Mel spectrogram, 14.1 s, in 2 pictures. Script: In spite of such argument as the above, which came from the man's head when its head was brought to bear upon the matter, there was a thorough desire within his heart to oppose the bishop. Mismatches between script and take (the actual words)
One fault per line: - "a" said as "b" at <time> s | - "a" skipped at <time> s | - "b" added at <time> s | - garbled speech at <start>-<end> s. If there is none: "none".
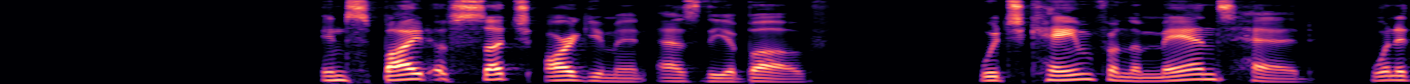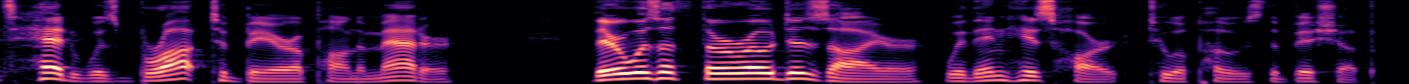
none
